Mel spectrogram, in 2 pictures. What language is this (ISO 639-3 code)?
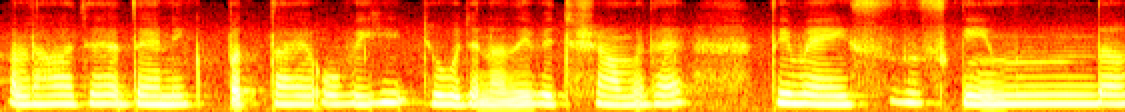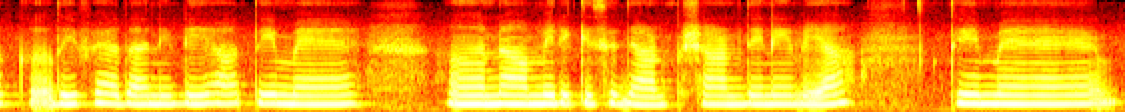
pan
